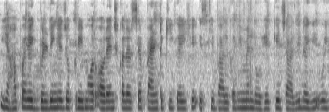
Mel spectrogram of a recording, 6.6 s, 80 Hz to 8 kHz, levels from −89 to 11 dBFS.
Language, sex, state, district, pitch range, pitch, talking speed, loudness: Hindi, female, Odisha, Khordha, 185-200 Hz, 195 Hz, 210 wpm, -18 LUFS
